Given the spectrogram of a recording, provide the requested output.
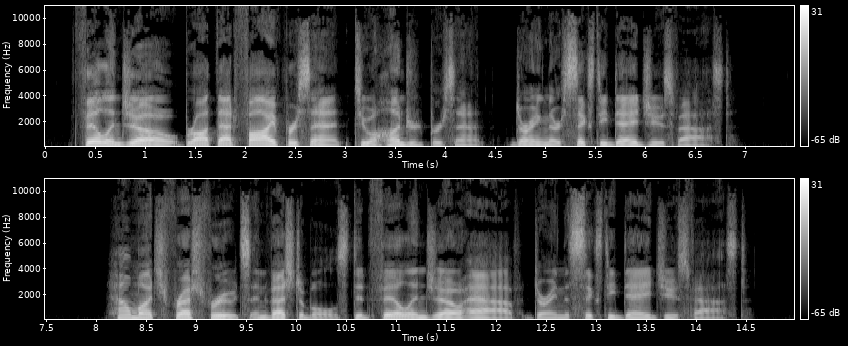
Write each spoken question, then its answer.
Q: How much fresh fruits and vegetables did Phil and Joe have during the 60-day juice fast?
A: They had 100% fresh fruits and vegetables during the 60-day juice fast.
